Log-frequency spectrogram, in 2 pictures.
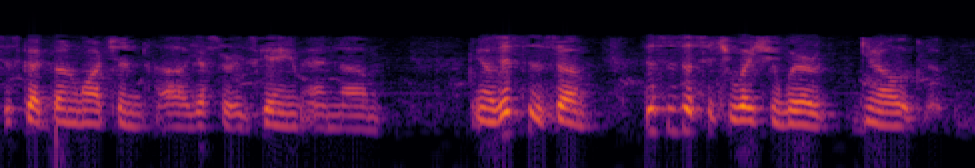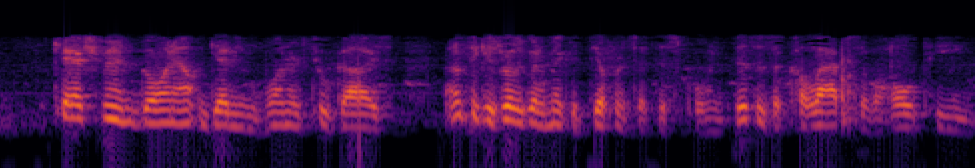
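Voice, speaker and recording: A man leaving a casual voicemail opinion as a listener, halting and repetitive with many filler words, on a phone recording. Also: on the low side, phone-quality sound. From South Carolina, United States.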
